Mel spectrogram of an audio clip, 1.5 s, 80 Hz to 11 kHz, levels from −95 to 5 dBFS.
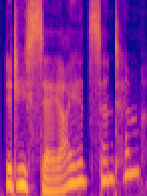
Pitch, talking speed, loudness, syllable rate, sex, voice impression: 240 Hz, 285 wpm, -19 LUFS, 5.3 syllables/s, female, feminine, very adult-like, slightly fluent, intellectual, elegant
